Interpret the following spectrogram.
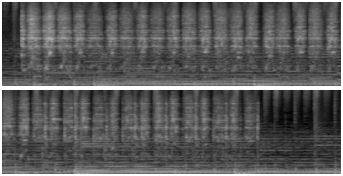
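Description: Hacksaw cutting metal by hand: rapid, even rasping strokes that pause briefly near the end, with background music underneath.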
